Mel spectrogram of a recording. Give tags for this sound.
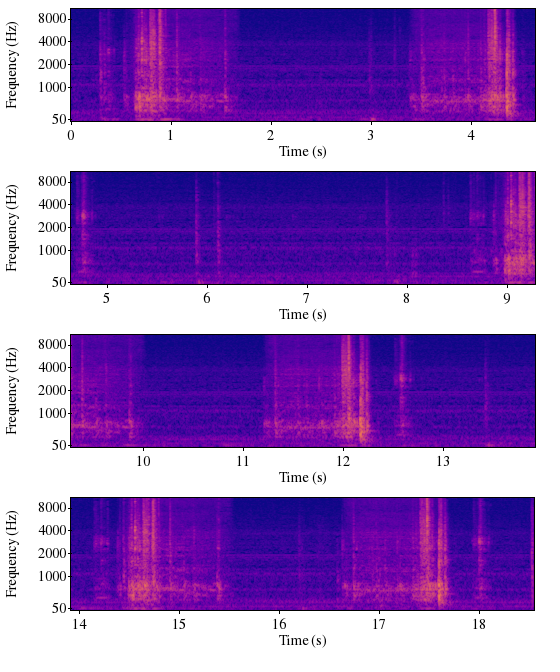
tray; cd; opening

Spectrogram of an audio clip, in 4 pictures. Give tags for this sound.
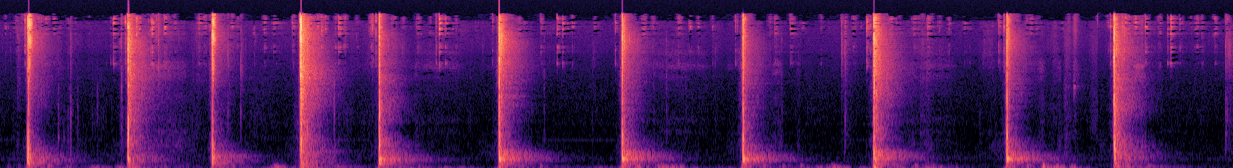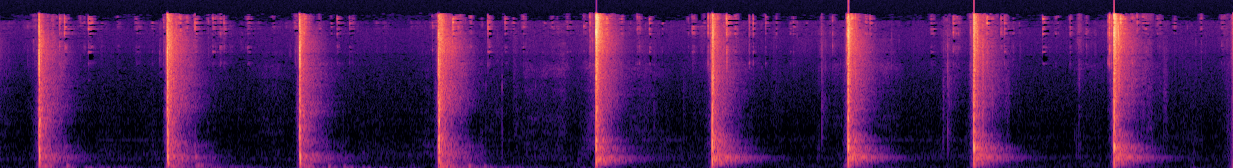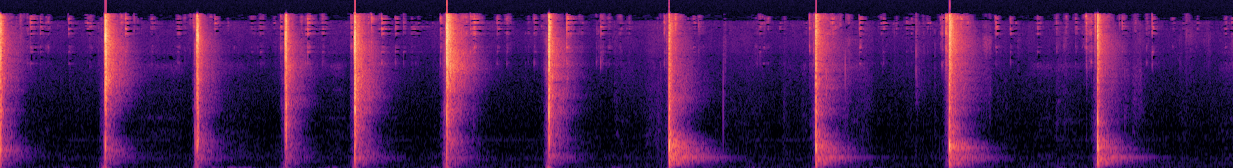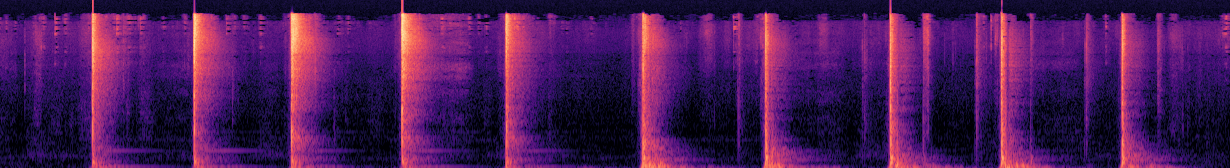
whack; belt; hit

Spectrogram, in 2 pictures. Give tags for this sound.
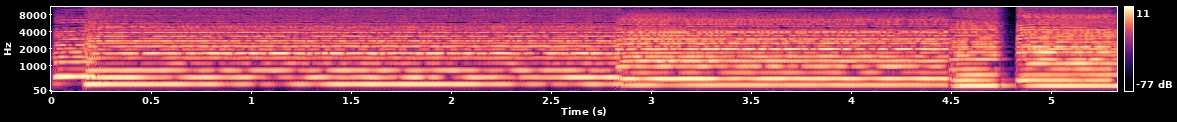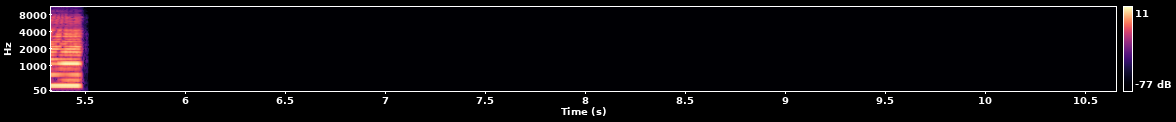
Samples; 090; 14; Roots; Bmin

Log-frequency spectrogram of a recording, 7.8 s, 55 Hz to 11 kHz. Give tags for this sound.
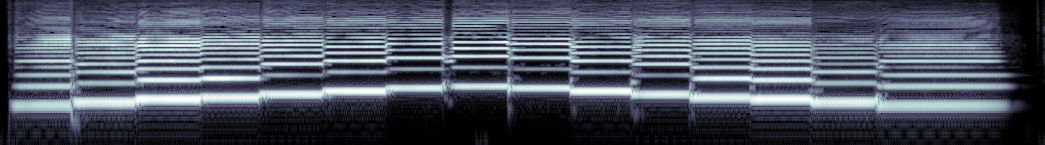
AsharpMajor; good-sounds; neumann-U87; sax; scale; tenor

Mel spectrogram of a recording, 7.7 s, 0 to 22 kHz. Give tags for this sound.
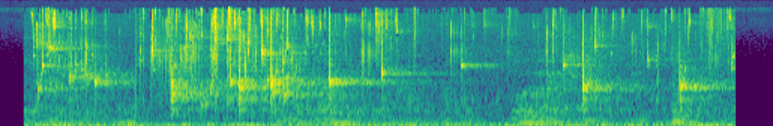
upf-cs13; water; movement

